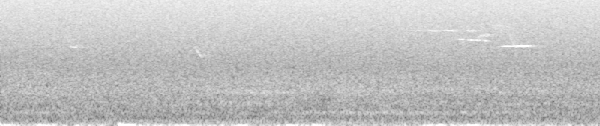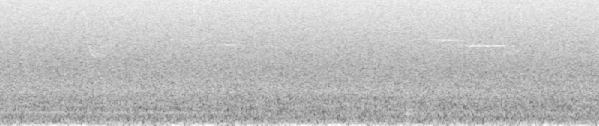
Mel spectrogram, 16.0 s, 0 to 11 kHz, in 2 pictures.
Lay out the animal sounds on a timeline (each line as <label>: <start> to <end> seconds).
Blue-headed Vireo (Vireo solitarius): 0.0 to 3.0 seconds
Black-throated Green Warbler (Setophaga virens): 5.5 to 6.5 seconds
Black-capped Chickadee (Poecile atricapillus): 6.1 to 7.2 seconds
Black-capped Chickadee (Poecile atricapillus): 13.7 to 14.8 seconds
